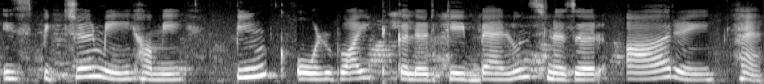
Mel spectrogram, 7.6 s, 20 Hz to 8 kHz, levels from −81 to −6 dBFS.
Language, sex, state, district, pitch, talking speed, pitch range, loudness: Hindi, female, Punjab, Fazilka, 220 Hz, 110 wpm, 200-245 Hz, -12 LUFS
